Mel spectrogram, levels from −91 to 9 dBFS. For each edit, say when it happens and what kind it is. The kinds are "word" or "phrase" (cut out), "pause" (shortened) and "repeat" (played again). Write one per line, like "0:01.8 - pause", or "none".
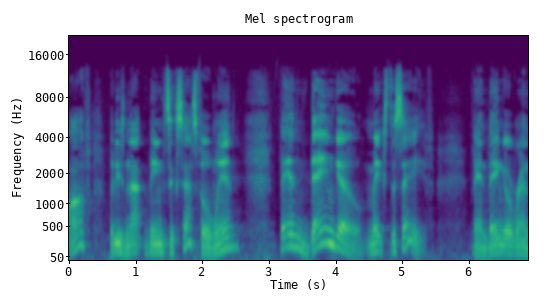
none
